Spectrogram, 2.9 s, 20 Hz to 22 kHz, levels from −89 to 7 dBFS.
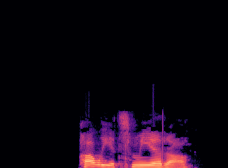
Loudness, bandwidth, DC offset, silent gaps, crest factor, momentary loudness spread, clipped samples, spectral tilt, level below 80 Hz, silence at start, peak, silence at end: -14 LUFS; 7.6 kHz; under 0.1%; none; 16 dB; 7 LU; under 0.1%; -5 dB/octave; -62 dBFS; 1 s; 0 dBFS; 0.5 s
